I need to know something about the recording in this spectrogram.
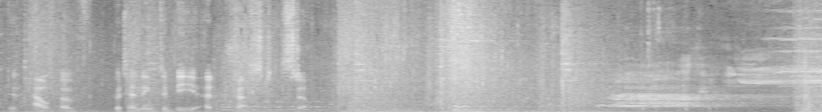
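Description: A monster groans and roars loudly.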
